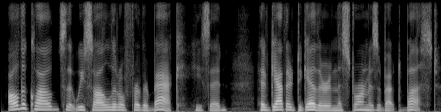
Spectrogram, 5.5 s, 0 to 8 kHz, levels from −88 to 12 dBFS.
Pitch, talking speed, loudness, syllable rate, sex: 180 Hz, 240 wpm, -20 LUFS, 6.0 syllables/s, female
